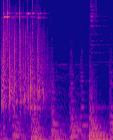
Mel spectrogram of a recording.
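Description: A handful of metal coins thrown against a robe, clinking and clattering in a quick scatter over about the first second, with a few more clinks near the end. Background music plays under it.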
